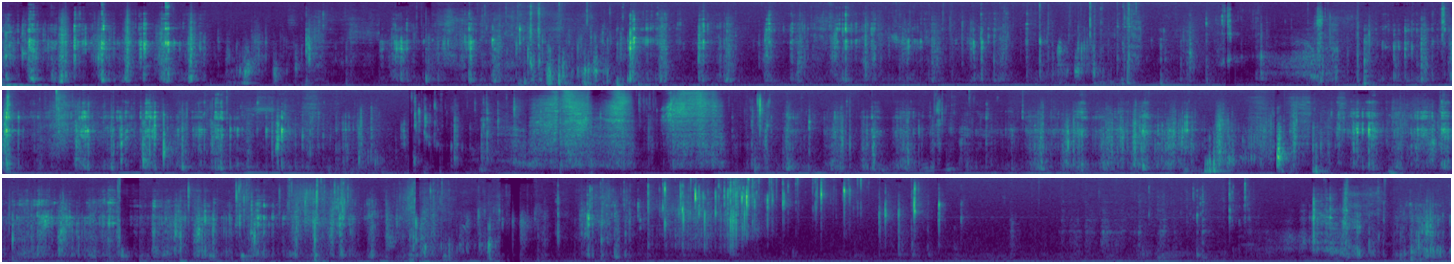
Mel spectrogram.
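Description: Close-miked chewing and mouth sounds of a person eating creamy rose jjimdak (braised chicken) with rice, in irregular, crunchy bites.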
